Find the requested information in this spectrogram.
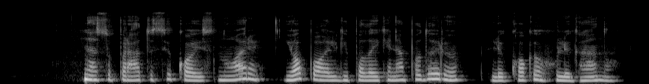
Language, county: Lithuanian, Klaipėda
